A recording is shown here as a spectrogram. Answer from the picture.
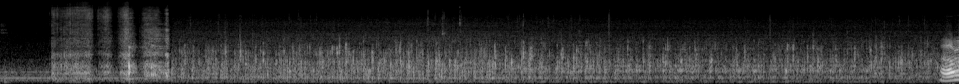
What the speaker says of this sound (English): our salted fish has been boiling for about 10 minutes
